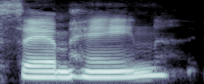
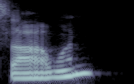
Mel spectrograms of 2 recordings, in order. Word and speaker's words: Samhain: It looks like Samhain. It's pronounced Samhain.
